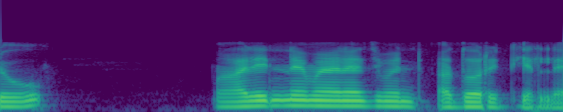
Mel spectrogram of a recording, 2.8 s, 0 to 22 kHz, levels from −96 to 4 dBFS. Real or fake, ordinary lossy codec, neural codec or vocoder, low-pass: real; none; none; 5.4 kHz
